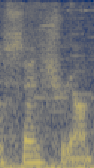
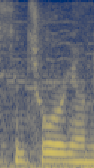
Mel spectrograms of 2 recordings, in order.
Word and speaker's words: Centurion: The whole sentryon package. Okay. So, sentry on white forest. Centurion. Sorry, not like saying central cuz it's a little bit faster, but Centurion, that's how you actually pronounce it.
